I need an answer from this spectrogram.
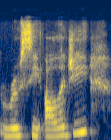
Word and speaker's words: Ruisiology: All right, so I have a YouTube account called Ruisiology. It's just my name plus ology at the end, kind of like psychology or whatever.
